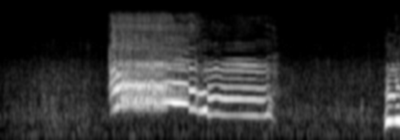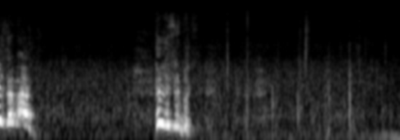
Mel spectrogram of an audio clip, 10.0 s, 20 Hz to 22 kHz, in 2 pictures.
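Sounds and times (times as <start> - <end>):
woman's loud piercing scream: 1.4 - 3.5
speech: 7.2 - 7.6.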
